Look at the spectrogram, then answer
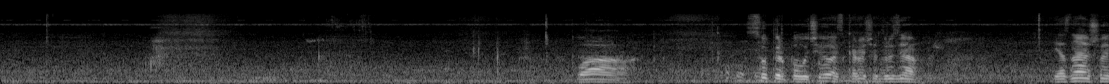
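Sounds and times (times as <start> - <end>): steady low hiss: 0.0 - 11.0
thin high steady tone: 0.0 - 11.0.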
